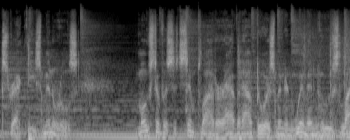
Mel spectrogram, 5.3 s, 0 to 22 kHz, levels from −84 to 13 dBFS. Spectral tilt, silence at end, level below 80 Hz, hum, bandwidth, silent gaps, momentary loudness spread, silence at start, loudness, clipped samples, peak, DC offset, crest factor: -4 dB/octave; 0 s; -34 dBFS; none; 17.5 kHz; none; 9 LU; 0 s; -17 LUFS; under 0.1%; -2 dBFS; under 0.1%; 16 dB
